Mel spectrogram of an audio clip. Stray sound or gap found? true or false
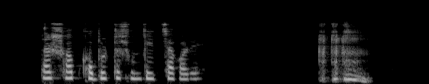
true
